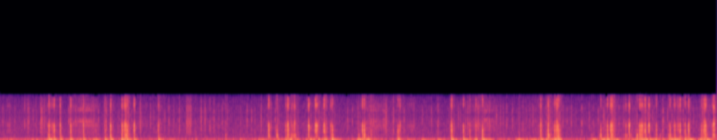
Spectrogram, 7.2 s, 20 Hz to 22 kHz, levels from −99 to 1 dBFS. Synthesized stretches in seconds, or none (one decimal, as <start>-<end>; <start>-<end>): none

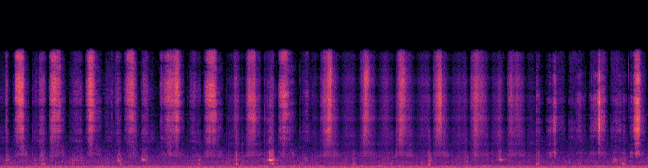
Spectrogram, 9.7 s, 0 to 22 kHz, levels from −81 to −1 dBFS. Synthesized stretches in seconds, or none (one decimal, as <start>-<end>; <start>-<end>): 3.4-4.1; 4.7-8.0

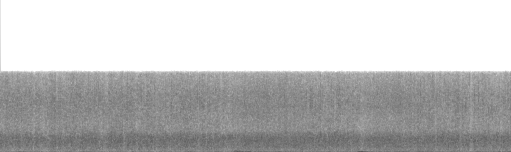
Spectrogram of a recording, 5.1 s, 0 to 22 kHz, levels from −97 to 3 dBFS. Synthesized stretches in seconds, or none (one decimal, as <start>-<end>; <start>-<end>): 2.3-3.0; 3.6-4.2

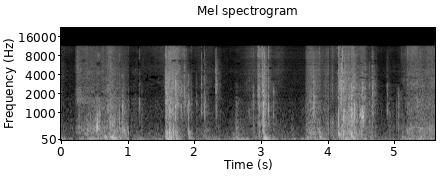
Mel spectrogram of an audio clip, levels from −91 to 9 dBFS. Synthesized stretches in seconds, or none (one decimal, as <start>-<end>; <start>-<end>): 2.7-4.1

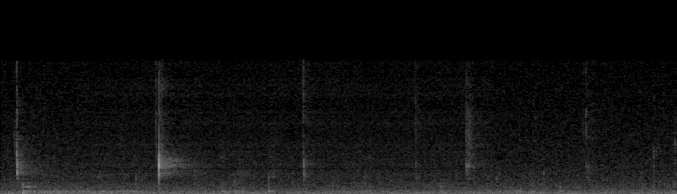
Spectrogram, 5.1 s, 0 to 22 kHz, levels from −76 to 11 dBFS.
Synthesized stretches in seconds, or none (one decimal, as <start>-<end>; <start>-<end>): 0.6-3.7

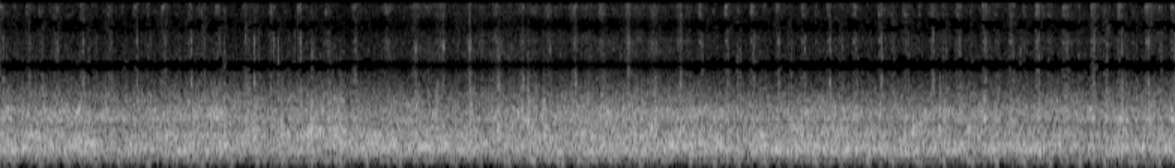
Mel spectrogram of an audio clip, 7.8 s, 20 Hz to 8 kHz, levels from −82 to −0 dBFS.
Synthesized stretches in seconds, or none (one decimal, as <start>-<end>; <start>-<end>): 2.5-4.6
